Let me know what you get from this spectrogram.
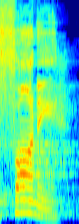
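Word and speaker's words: Fani: been destroyed because of fonnie f a n i fny you have to pronounce it fonnie it's called Fanny you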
